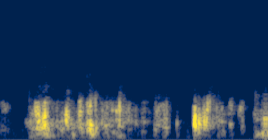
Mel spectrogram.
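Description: A person's voice coming through a videoconference link, choppy and garbled so that no words come through: the call's signal is breaking up.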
